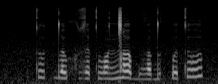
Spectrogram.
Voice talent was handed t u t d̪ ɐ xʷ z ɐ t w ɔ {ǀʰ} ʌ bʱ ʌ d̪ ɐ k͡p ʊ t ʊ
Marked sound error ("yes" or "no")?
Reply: yes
